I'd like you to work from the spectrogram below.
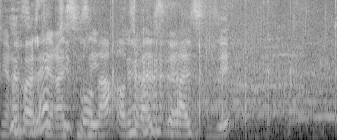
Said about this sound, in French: Ce sont des longs applaudissements, mais ils les méritent.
